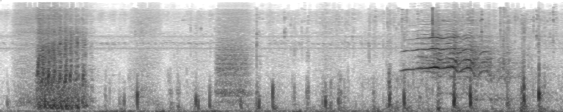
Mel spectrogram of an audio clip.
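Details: Horse heard with a burst of breathy noise, then steady clip-clopping hoofbeats, and near the end a brief high, wavering whinny over the hoof sounds.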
